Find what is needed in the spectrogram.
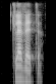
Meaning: key, peg
- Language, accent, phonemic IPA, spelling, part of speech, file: French, France, /kla.vɛt/, clavette, noun, LL-Q150 (fra)-clavette.wav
